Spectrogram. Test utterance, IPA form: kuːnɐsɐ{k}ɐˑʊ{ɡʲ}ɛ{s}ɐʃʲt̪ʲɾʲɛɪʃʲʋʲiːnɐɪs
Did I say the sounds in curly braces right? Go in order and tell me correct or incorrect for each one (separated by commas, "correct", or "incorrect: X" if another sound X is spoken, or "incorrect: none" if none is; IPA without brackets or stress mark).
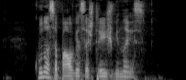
incorrect: p, correct, correct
